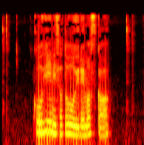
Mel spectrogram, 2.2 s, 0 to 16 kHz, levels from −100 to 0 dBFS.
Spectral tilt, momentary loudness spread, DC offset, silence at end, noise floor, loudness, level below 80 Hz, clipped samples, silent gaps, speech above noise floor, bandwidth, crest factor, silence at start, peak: -3.5 dB/octave; 15 LU; under 0.1%; 0.55 s; -45 dBFS; -25 LUFS; -54 dBFS; under 0.1%; none; 20 dB; 12 kHz; 16 dB; 0.5 s; -12 dBFS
